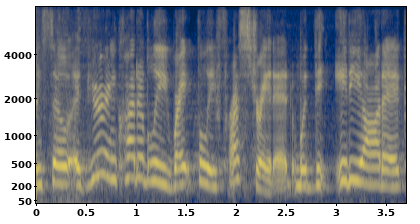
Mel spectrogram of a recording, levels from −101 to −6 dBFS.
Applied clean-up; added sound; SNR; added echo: neural separator model SepFormer DNS4.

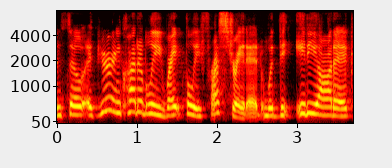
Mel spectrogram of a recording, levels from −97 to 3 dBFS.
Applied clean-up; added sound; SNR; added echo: neural mask model DeepFilterNet 3.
